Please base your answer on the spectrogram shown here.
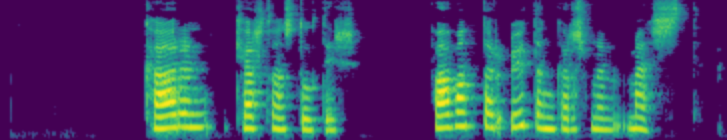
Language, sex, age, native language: Icelandic, female, 20-29, Icelandic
